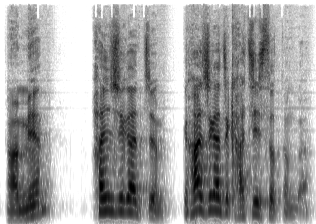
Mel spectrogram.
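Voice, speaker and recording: A man's voice: high-pitched, wildly swooping pitch, a little fast, bright, forceful tone. A male pastor giving a conversational sermon, telling stories casually, quizzing the congregation and acting out quotes. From Gyeongsang region. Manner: casual storytelling, asks the congregation questions and acts out quotes.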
